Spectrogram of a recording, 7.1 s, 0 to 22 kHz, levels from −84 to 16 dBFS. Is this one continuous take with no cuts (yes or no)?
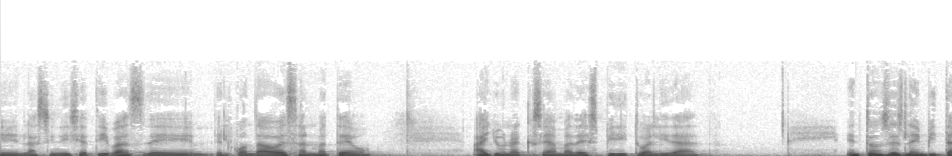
no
